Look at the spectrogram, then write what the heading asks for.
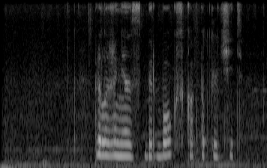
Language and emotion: Russian, neutral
